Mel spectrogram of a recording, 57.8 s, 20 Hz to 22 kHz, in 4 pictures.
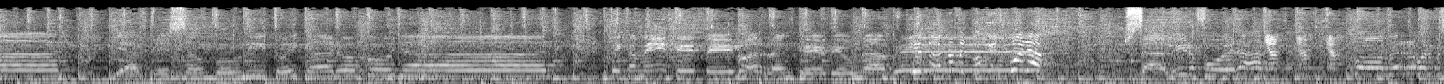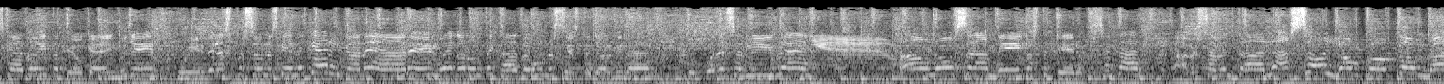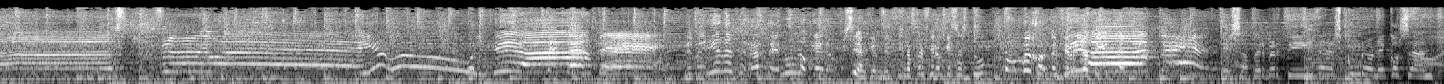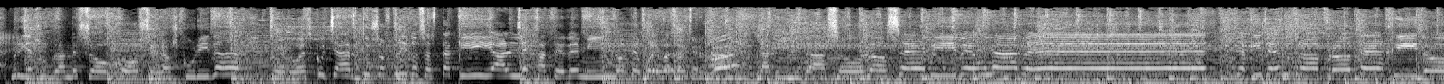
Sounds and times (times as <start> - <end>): Music: 0.0 - 57.7.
